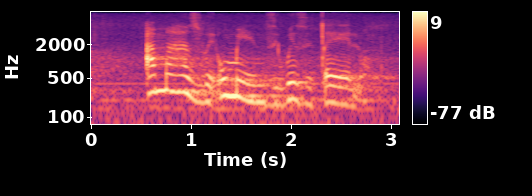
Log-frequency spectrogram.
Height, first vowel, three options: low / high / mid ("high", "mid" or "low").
low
